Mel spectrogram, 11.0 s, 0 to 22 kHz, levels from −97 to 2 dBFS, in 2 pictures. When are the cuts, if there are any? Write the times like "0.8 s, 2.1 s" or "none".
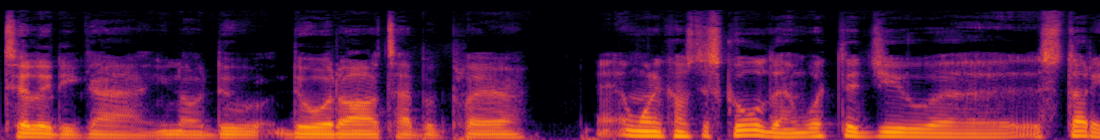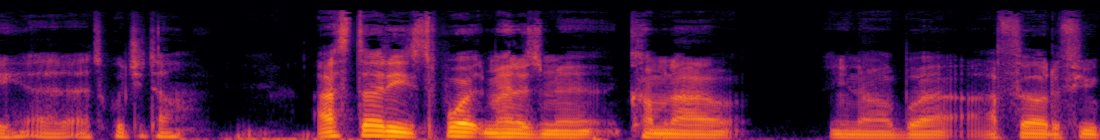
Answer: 2.9 s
